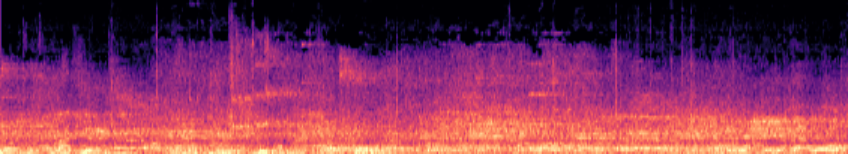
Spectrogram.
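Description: Many people talk and shout in a large echoing hall.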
